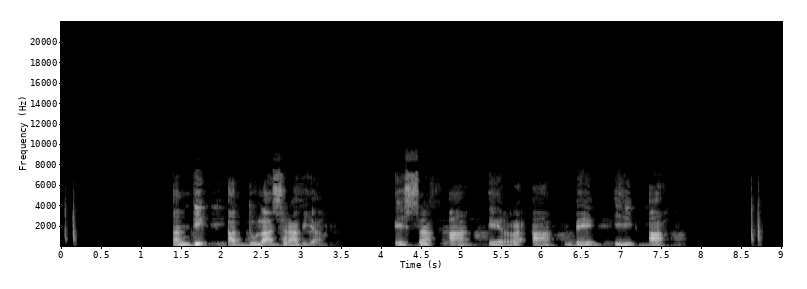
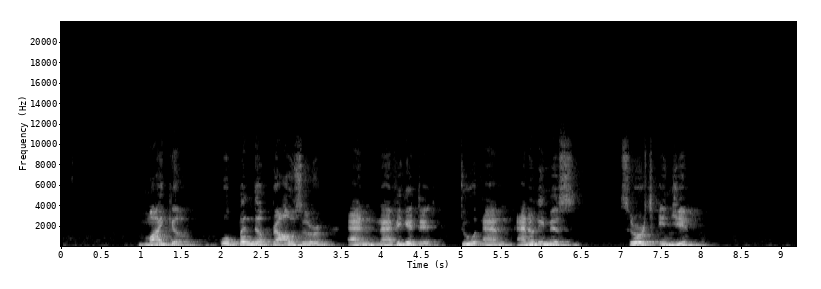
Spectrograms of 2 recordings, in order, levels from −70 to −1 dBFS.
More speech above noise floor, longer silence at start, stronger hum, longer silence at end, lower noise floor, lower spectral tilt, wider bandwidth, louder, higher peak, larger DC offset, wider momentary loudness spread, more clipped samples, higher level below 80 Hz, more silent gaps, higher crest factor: first, over 66 dB vs 44 dB; second, 0.15 s vs 0.95 s; neither; second, 0.25 s vs 1.1 s; first, under -90 dBFS vs -63 dBFS; second, -5 dB/octave vs -7 dB/octave; about the same, 9.8 kHz vs 10.5 kHz; second, -24 LUFS vs -20 LUFS; about the same, -4 dBFS vs -4 dBFS; neither; about the same, 16 LU vs 14 LU; neither; second, -64 dBFS vs -54 dBFS; first, 8.11-8.61 s vs none; about the same, 22 dB vs 18 dB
